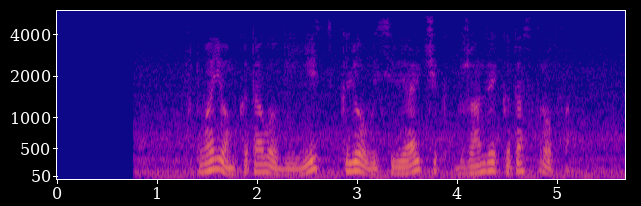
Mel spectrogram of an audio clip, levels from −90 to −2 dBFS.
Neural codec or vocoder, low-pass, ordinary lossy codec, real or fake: none; 5.4 kHz; Opus, 64 kbps; real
